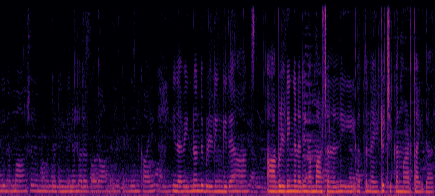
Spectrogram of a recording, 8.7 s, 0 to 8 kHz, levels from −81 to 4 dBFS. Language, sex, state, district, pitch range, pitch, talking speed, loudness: Kannada, female, Karnataka, Chamarajanagar, 205-210 Hz, 210 Hz, 160 wpm, -36 LUFS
